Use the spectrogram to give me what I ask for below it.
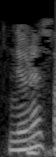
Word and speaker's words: Nunes: How do you say his name? Nunes? – Nunes, I think. Yeah. – It's Nunes, yeah.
